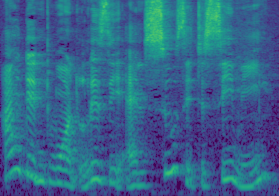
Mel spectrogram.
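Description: A woman's voice: fairly high pitch, big pitch swings, unhurried, darkish tone. A woman voicing a young, sensitive sister bear cub in an earnest, emphatic storybook reading. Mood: embarrassed. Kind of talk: children's storybook read-aloud. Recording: roomy indoor echo.

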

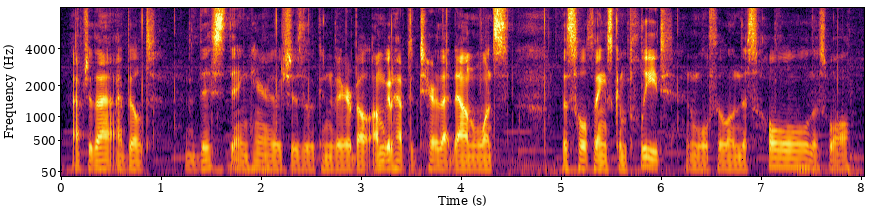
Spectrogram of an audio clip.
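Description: Man in his thirties, very low voice, hoarse and stuffy from a cold, rambling gameplay commentary, headset mic, faint music behind. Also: steady tone, brisk, few pauses, darkish tone. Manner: chatty, rambling, with frequent fillers. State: slightly hoarse with a head cold. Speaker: gaming channel host. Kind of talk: casual let's play commentary.

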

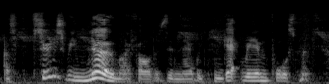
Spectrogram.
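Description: A woman's voice: low-pitched, big pitch swings, brisk, a little mellow, breathy edge, heavily acted. A woman voicing an earnest, determined young boy hero in a storybook, speaking urgently. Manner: questioning, urgent, soothing.

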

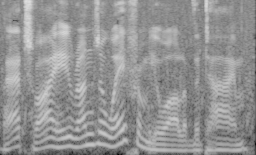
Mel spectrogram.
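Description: A man voicing a calm, cryptic young man from an anime fan dub, measured and matter-of-fact in every line. His mid-range voice rises and falls in a lively way, and a steady hiss of noise sits under the home recording. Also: mid-range voice, creaky.

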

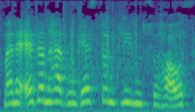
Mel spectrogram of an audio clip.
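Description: A woman's voice: high voice, brisk, lightly acted. An actress playing a chatty, precocious, well-off little girl in a 1960s German children's radio play. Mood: curious, breezy. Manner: precocious, breezy, theatrically polite. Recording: noisy 1960s vinyl record.

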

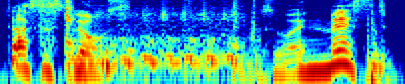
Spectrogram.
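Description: A male actor plays a blunt, grumbling survivor in a zombie radio play. His voice is slightly high, with clear engine noise behind it. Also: very animated, slow pace, exaggerated voice. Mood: annoyed. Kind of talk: audio drama acting.

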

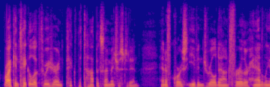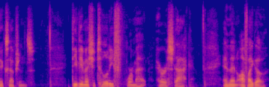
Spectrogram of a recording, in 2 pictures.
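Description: A man's voice: mid-range voice, fairly bright tone, husky, dry recording. A man narrating a screencast walkthrough of a website, explaining each click step by step in an upbeat manner. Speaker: product demo presenter. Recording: dry, slightly dull sound.

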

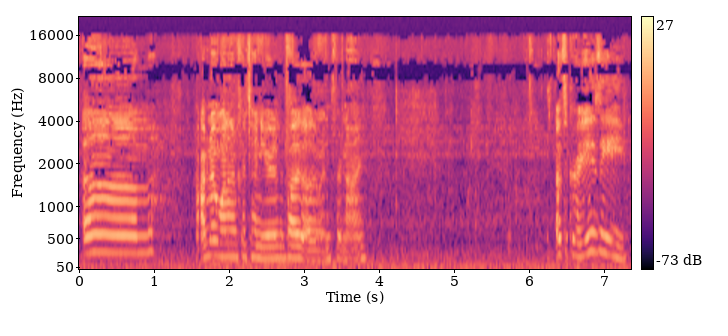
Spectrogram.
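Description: A woman's voice: medium pitch, animated, moderate pace, a little hiss or hum. Candid young woman, slightly distant in a car. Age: young adult. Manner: candid, opinionated, laid-back. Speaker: host's daughter, co-reviewer. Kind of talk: casual food review chat. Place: inside a parked car. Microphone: phone camera on the dashboard, a bit distant.

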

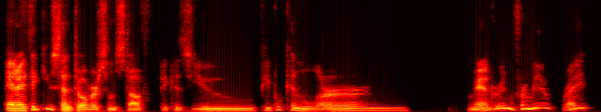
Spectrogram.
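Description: Gravelly-voiced middle-aged male host. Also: mid-range voice, unhurried. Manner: relaxed, brief affirmations. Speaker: podcast host. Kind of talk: casual interview. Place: home room. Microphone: video call.

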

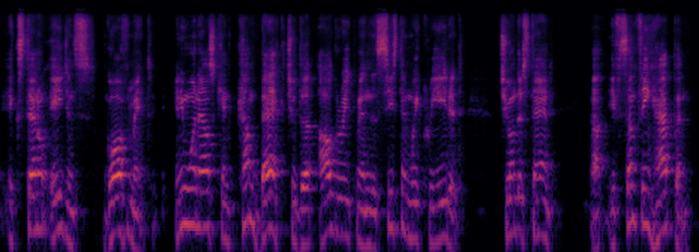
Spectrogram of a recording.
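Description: A man with a fairly high voice gives an earnest tech talk. He explains step by step, pausing on fillers as he goes. He sounds middle-aged and eager to teach. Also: a little mellow. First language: Portuguese. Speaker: presenter.

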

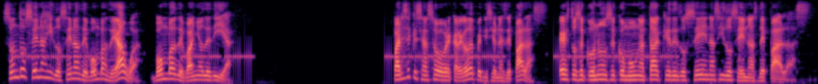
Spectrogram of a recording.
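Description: A woman reading as the deadpan, explanatory narrator of a quirky video game fan dub. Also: sits low, moderate pace, dull audio, a little hiss or hum.

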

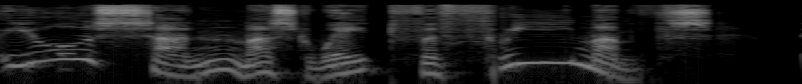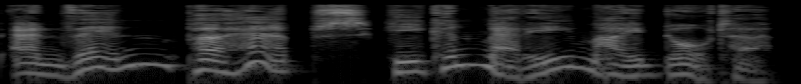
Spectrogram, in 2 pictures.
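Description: Proud old sultan, commanding and deliberate, read by a woman narrator; slow, husky, dry. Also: sits low, wildly swooping pitch, no echo, voice pushed up, full character voice. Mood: measured.

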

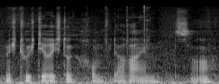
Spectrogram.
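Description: Low-voiced man reviewing gear outdoors. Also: steady tone, brisk, creaky, background noise. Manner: musing, talks while handling items. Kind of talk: casual hands-on product review. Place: outdoors on grass by a log. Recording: music playing underneath.

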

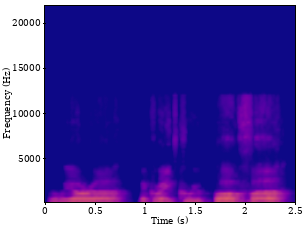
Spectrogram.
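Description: A man's voice: medium pitch, little pitch movement, measured pace, creaky. A middle-aged man gives a brief webinar introduction over a video call, hesitant, with many fillers and restarts. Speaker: park network task force speaker.

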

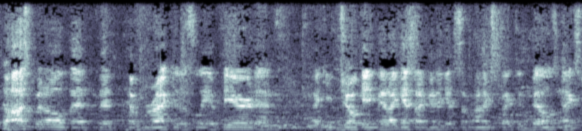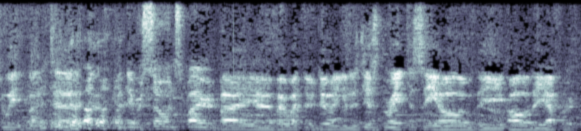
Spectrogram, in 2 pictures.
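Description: A man's voice: mid-range voice, steady tone, normal speed. A man in his forties giving an earnest formal speech at a ceremony, with frequent fillers and restarts, into a stand microphone. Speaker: corporate speaker at a donation ceremony. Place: indoor room at an event. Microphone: stand microphone at a podium. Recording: roomy, distant-miked event audio with noise.

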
